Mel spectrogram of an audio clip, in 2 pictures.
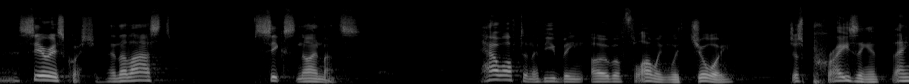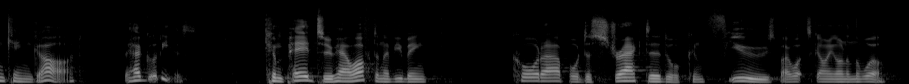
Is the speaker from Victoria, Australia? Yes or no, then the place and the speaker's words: no; Gold Coast, Queensland, Australia; growing up on the Gold Coast your entire life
